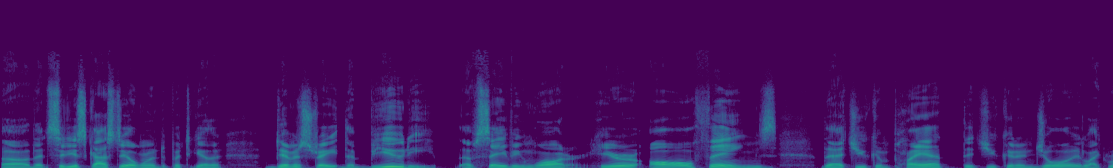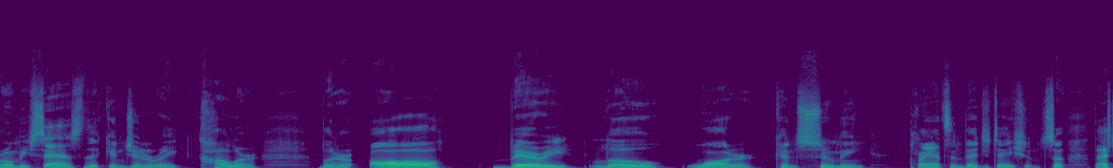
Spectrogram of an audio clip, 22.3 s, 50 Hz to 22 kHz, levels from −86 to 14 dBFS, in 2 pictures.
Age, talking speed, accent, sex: 50-69, 120 wpm, American, male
